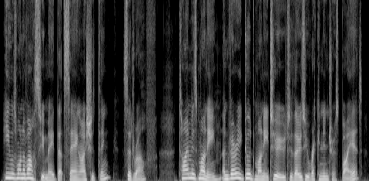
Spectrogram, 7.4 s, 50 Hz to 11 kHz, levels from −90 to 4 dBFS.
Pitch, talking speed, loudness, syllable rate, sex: 200 Hz, 235 wpm, -18 LUFS, 5.6 syllables/s, female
